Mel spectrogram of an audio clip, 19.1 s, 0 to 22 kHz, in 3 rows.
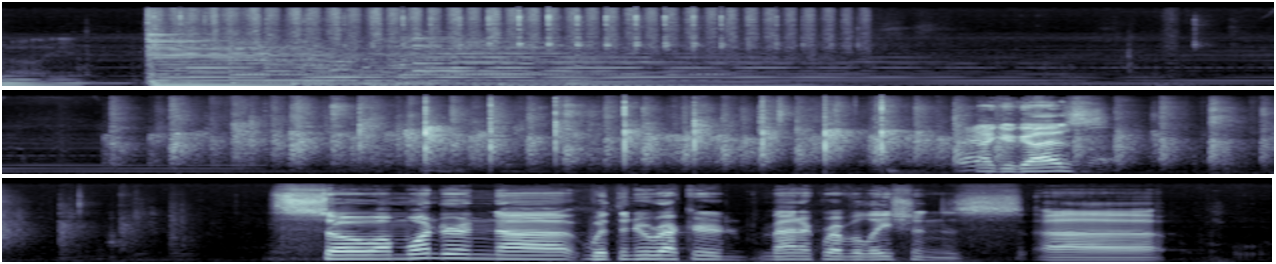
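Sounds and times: small group applauding: 0:06.8 - 0:13.8.

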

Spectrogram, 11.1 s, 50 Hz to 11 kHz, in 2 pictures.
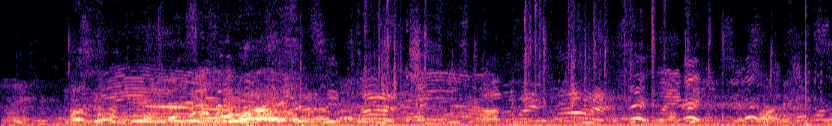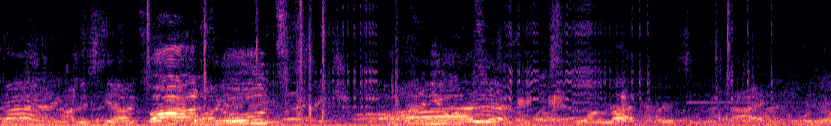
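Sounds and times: people chattering: 0:00.0 - 0:11.0
steady low hum: 0:00.0 - 0:11.0.

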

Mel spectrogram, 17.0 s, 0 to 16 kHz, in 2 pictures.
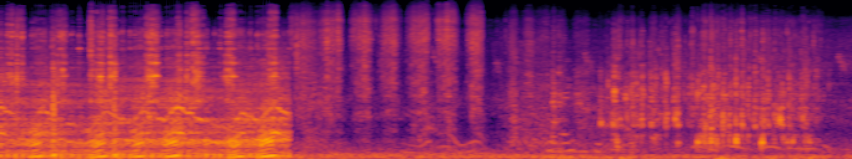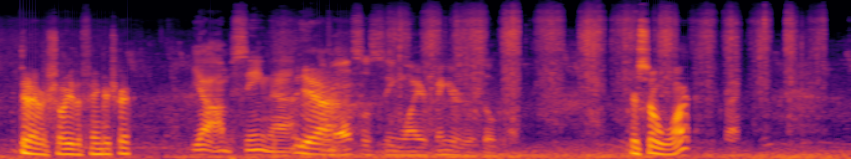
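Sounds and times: trowel scraping concrete: 0:00.0 - 0:05.7, 0:11.9 - 0:16.8.

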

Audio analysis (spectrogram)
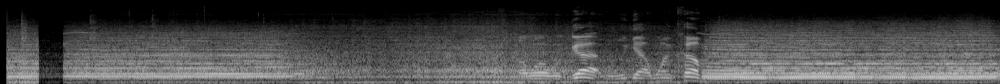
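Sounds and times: locomotive air horn blasts: 0:00.1 - 0:03.3, 0:07.0 - 0:10.0.

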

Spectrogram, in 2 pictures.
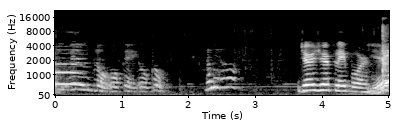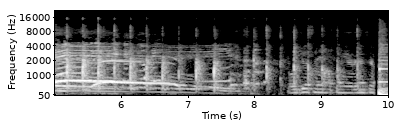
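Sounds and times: hands clapping: 0:04.8 - 0:10.0.

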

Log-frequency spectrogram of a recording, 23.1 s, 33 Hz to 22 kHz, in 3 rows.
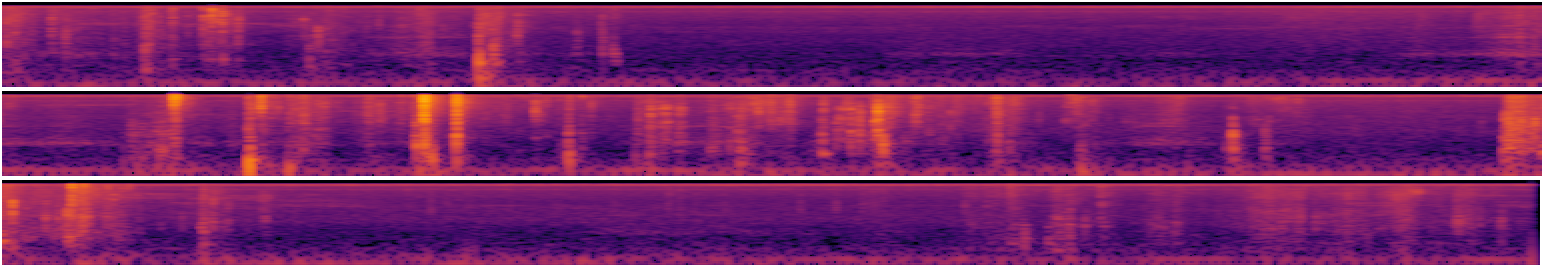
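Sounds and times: footsteps crunching on gravel: 0:00.0 - 0:02.7, 0:08.4 - 0:14.3, 0:15.2 - 0:16.8, 0:20.3 - 0:23.0.

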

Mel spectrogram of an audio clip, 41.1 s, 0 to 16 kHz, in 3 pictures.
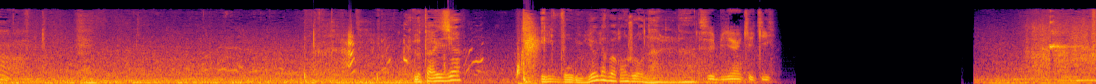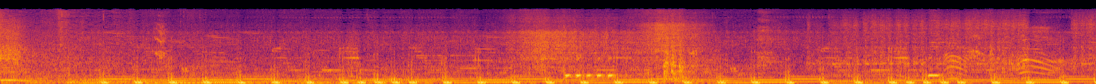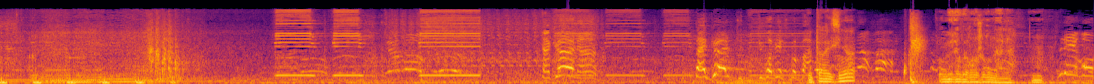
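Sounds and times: car engines running: 0:12.2 - 0:38.6
low bass music beat: 0:14.7 - 0:29.8
car horn honking: 0:19.7 - 0:22.4, 0:30.8 - 0:38.1.

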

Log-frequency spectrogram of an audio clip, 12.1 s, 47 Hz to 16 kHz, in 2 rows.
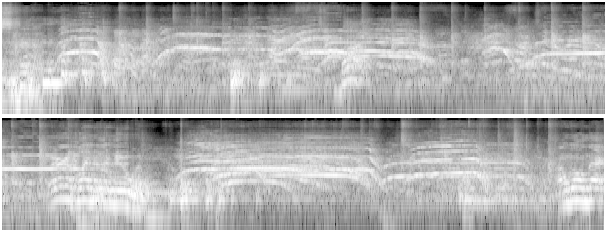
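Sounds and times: audience cheering and screaming: 0:00.4 - 0:11.6.

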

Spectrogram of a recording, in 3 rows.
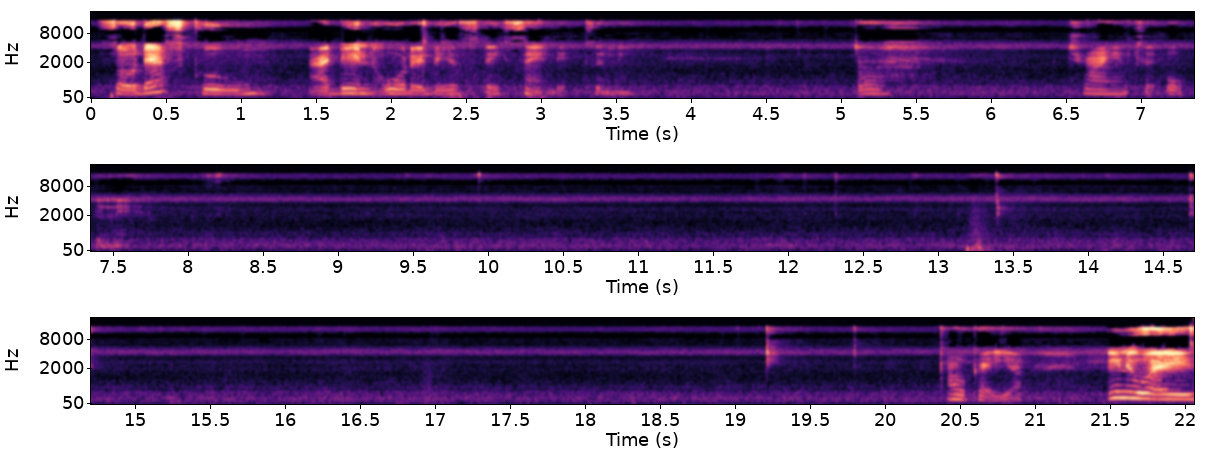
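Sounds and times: steady low hiss: 0:00.0 - 0:22.0.

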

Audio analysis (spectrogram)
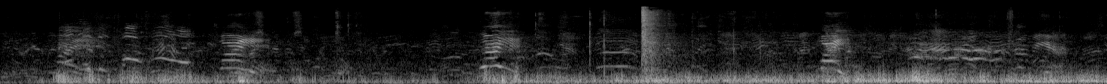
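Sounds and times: baseball bat crack: 0:06.4 - 0:06.9
children calling: 0:09.0 - 0:10.4.

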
